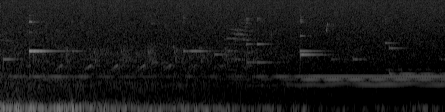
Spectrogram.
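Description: Very faint chimes: scattered short, high pings and a few held ringing tones over a low hum, all fading away toward the end.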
